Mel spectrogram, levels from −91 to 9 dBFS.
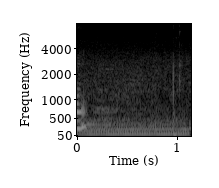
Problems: background sounds at intervals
